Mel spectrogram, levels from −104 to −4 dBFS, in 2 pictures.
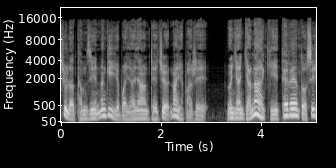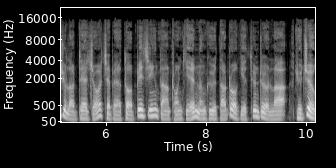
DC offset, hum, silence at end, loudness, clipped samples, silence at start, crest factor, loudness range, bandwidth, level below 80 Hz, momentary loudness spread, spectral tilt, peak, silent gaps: under 0.1%; none; 0 s; -28 LUFS; under 0.1%; 0 s; 18 dB; 4 LU; 16 kHz; -68 dBFS; 8 LU; -5 dB/octave; -8 dBFS; none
